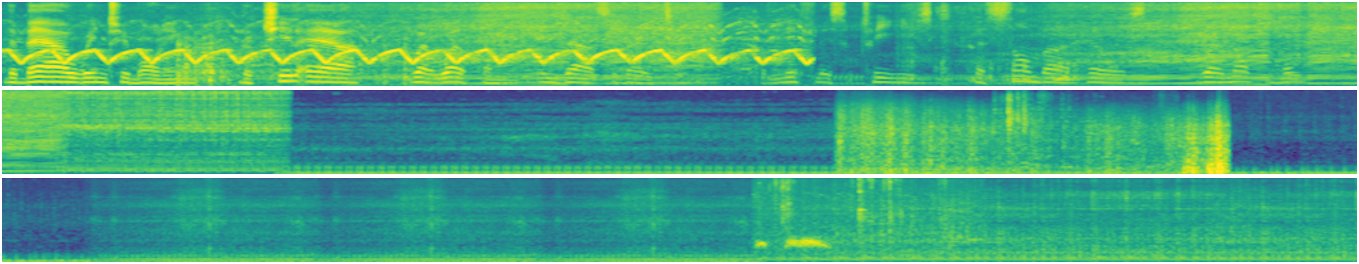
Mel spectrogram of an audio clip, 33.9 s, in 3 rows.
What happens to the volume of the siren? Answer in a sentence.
The volume of the siren stays about the same.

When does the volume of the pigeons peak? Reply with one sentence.
The volume of the pigeons peaks at 29 seconds.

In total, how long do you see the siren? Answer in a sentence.
You can hear the siren for 7 seconds altogether.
